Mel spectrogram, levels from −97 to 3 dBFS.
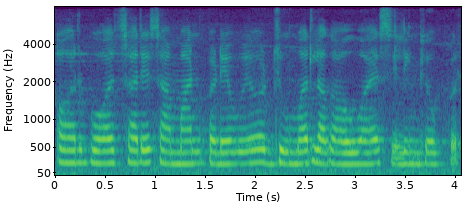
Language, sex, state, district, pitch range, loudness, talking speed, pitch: Hindi, female, Uttar Pradesh, Jalaun, 205-225 Hz, -20 LUFS, 220 wpm, 215 Hz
